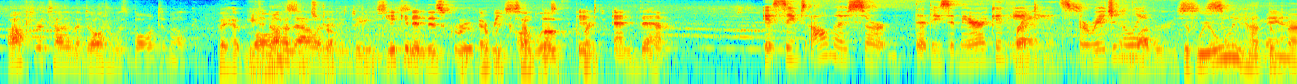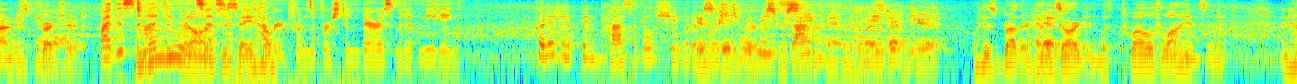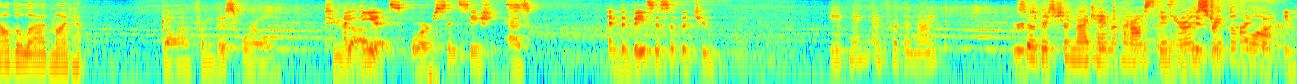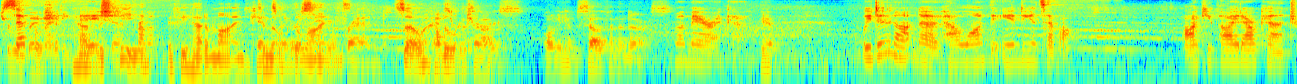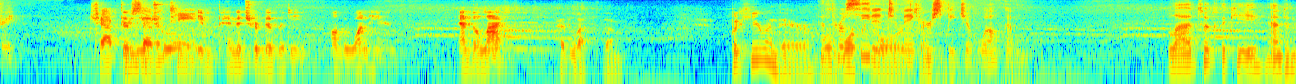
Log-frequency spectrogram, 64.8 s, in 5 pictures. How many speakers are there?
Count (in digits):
8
